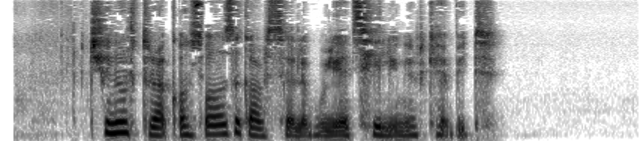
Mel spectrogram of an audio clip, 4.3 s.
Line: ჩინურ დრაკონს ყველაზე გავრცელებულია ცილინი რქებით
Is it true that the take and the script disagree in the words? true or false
false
